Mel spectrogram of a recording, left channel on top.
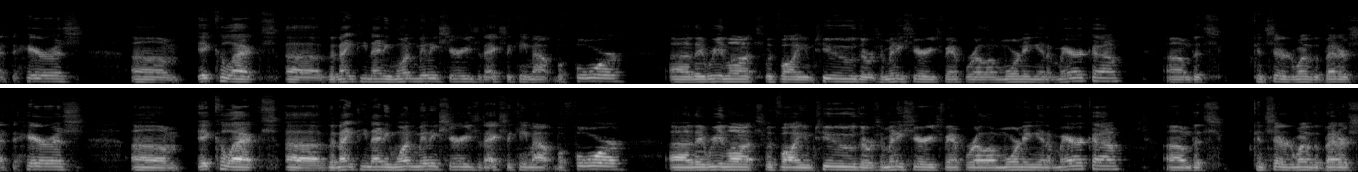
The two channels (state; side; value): quieter; left; 6.3 dB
